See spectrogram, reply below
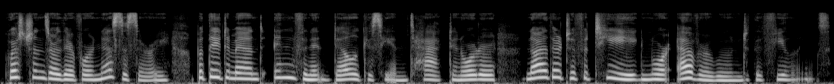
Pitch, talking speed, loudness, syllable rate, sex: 240 Hz, 150 wpm, -17 LUFS, 5.5 syllables/s, female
